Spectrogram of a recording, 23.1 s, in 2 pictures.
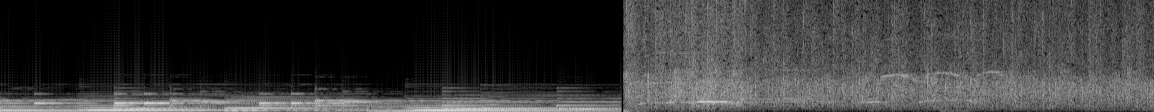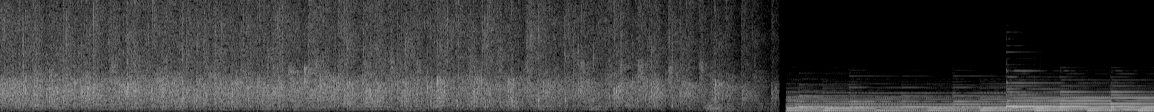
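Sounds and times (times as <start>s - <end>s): soft piano music: 0.0s - 6.2s, 19.4s - 23.0s
applause: 6.2s - 19.4s.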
